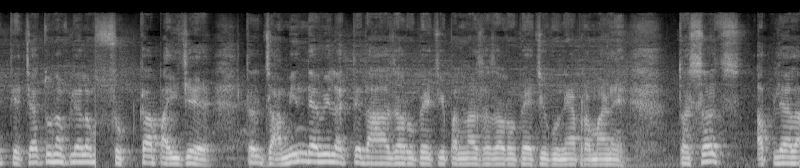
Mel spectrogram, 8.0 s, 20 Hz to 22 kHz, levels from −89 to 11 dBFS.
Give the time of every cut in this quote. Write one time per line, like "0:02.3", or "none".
0:01.0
